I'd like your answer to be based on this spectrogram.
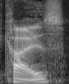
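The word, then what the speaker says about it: Keyes: There's a quote, and I think Dan has it ready on a slide, from Chameleon Christianity by Dick Kies. That's how you pronounce his name.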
